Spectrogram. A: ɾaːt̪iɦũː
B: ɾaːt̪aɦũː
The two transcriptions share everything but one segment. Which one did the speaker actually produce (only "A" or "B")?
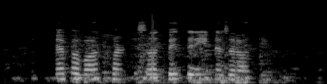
A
